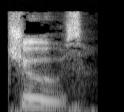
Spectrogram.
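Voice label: "choose", American English; vowel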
